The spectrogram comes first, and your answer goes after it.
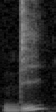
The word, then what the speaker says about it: dit: IRE here, IT, but then phonetically it's I as well because you don't pronounce the final T, okay? Écrire, écrit. IRE, IT, same group. Dire, dit.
